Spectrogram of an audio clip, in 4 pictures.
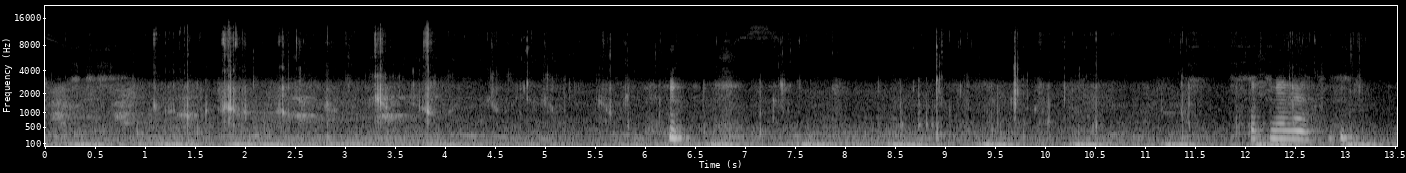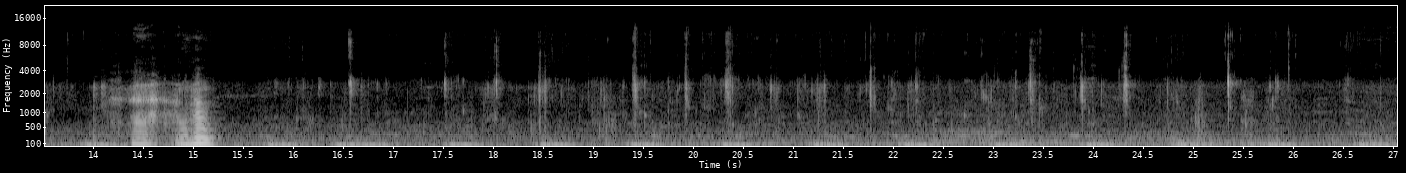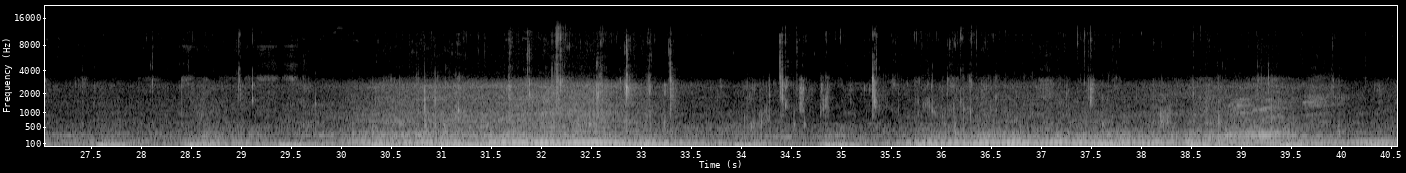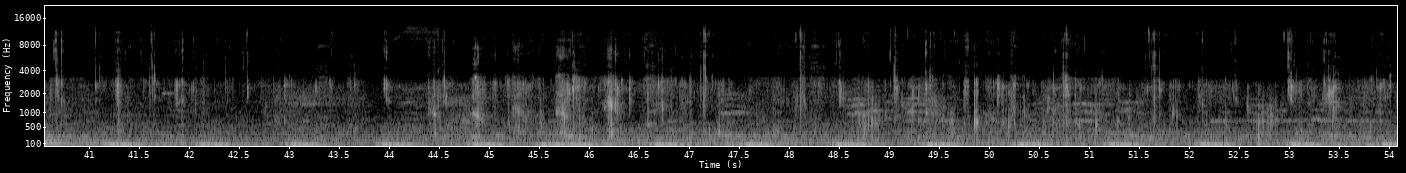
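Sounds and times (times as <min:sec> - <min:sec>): chewing: 0:00.0 - 0:14.7, 0:15.6 - 0:54.0
wet lip smacks and clicks: 0:07.1 - 0:11.6, 0:30.4 - 0:54.0.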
